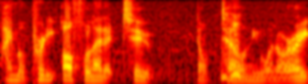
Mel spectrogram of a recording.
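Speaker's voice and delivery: half-voiced, hushed stage whisper under the breath. Voicing a character who crouches down close to the listener, the speaker is half-whispering. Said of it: "he'll kind of whisper".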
